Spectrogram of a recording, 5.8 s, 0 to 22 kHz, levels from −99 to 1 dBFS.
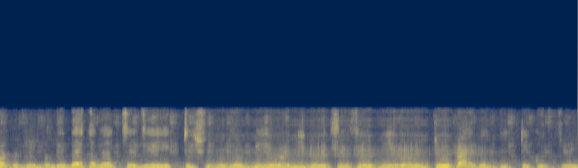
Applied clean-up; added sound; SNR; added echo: neural separator model SepFormer DNS4.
